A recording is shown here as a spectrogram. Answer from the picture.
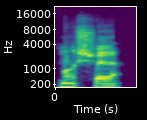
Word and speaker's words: Moshe: So Moshe is the way that um Hebrew say Moses. That's how it's pronounced in Hebrew in Egyptology as well.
